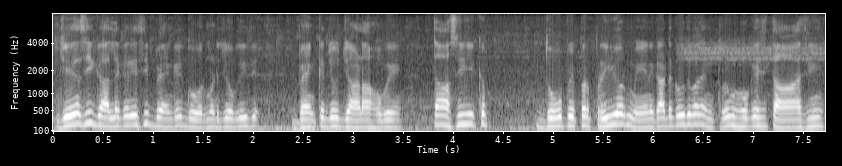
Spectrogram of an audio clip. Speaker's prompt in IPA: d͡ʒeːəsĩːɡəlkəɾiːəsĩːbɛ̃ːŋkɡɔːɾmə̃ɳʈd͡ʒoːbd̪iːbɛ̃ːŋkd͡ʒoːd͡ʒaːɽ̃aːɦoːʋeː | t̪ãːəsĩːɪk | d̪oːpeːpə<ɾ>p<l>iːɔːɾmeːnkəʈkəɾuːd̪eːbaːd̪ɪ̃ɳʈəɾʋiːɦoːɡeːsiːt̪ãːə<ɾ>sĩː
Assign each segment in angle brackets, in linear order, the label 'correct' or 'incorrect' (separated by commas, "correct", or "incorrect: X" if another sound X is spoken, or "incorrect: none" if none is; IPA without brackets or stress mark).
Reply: correct, incorrect: ɾ, incorrect: none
